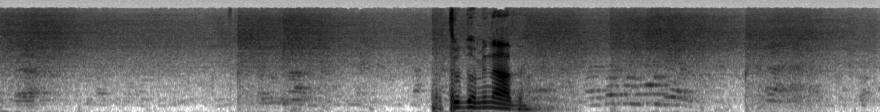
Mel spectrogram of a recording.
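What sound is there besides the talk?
pressure cooker hissing steam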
